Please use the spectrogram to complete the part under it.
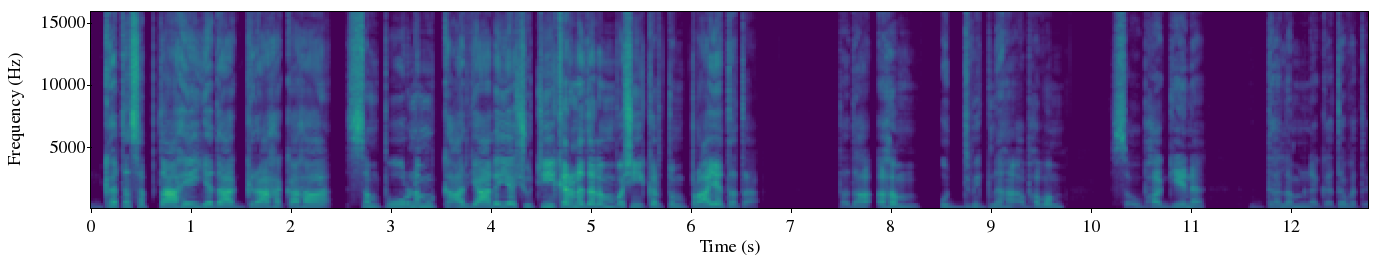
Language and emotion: Sanskrit, angry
